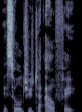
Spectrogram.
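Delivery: a little out of breath; breathy with joy; slightly breathless. A narrator's reading. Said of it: "slightly breathless".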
